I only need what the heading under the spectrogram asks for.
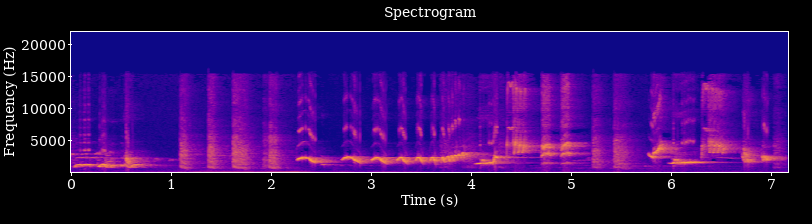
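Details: White-rumped shama (murai batu) chattering song used as a lure to set other birds singing: low whistled notes, then sharp broadband clicks, a run of rapid slurred rising whistles and bright high varied phrases, loud and continuous.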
